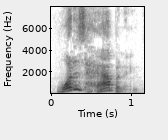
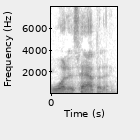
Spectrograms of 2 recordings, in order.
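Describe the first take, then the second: First: It is said loudly, in shocked surprise. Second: It is said plainly, as a calm question.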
